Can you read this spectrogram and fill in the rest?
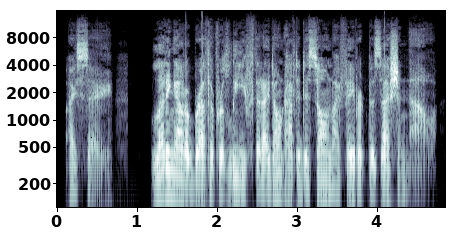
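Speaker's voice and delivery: ordinary delivery, nothing marked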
